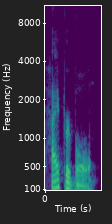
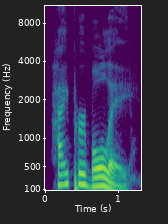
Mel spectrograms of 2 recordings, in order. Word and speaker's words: hyperbole: Hyperbole, which I found out the hard way in school, is not pronounced hyperbole. Hyperbole.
